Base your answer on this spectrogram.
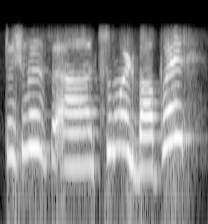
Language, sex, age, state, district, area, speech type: Kashmiri, female, 18-30, Jammu and Kashmir, Budgam, rural, conversation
